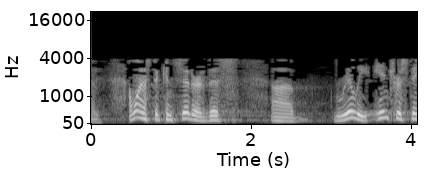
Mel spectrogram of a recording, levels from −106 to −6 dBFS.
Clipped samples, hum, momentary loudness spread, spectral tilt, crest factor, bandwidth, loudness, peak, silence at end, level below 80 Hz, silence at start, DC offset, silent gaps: under 0.1%; none; 18 LU; -6 dB/octave; 16 dB; 4 kHz; -31 LUFS; -14 dBFS; 0 s; -72 dBFS; 0 s; under 0.1%; none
